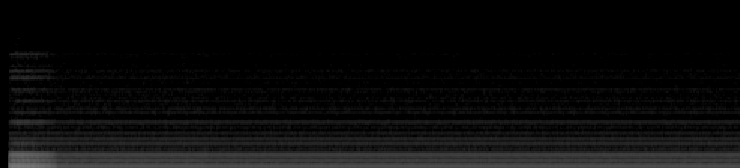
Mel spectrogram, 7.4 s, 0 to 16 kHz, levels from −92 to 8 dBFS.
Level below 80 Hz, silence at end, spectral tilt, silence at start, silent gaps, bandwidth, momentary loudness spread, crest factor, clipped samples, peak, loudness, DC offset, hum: -62 dBFS; 0 s; -6 dB/octave; 0.1 s; none; 11 kHz; 8 LU; 20 dB; under 0.1%; -40 dBFS; -62 LUFS; under 0.1%; 60 Hz at -65 dBFS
